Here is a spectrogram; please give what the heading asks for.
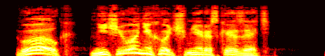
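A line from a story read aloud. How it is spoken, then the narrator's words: Deliberately quarrelsome question. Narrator (Russian): нарочито склочным голосом спросил шеф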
